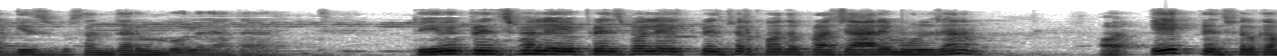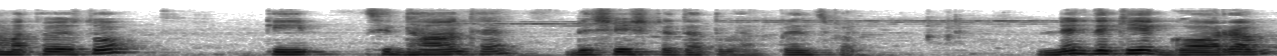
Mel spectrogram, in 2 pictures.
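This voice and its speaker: A man teaching English vocabulary over slides, repeating each word slowly and stretching its sounds to show the pronunciation. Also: a little high.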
